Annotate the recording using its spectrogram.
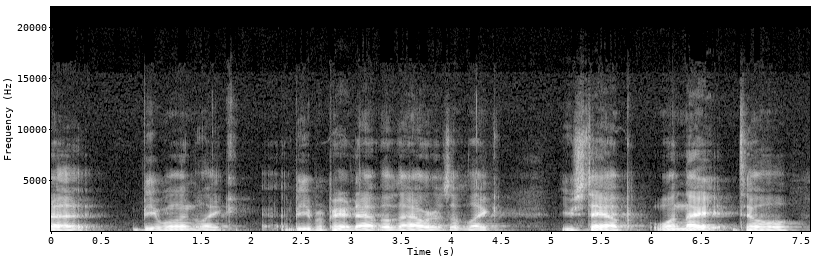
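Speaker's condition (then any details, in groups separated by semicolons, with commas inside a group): Cerebral palsy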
